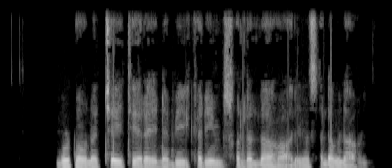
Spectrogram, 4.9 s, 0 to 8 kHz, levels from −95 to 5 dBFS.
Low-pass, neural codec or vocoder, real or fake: 7.2 kHz; none; real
